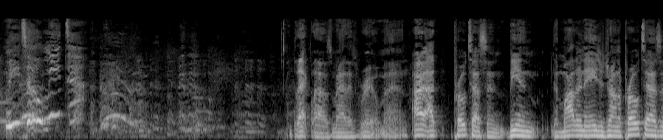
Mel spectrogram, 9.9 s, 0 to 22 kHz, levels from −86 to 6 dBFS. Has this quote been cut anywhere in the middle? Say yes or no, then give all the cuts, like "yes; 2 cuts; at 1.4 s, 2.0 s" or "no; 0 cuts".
no; 0 cuts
